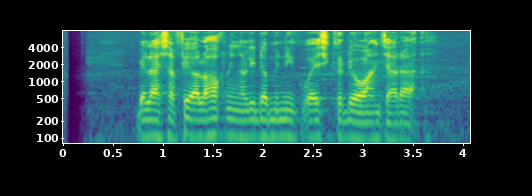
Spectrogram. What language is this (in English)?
Sundanese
